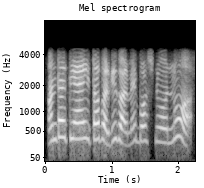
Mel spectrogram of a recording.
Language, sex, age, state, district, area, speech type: Nepali, female, 18-30, West Bengal, Kalimpong, rural, conversation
